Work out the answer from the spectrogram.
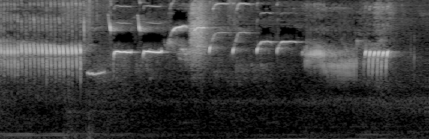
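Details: A red Belgian canary delivers a varied song: a rapid rattling trill, then a string of short whistles and slurred notes at changing pitches, ending in a quick pulsed trill.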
